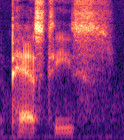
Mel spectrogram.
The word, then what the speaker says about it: pasties: Uh you can't get the uh pasties. Is that the right word? Yeah. Yep. Yeah, that's how you pronounce it.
